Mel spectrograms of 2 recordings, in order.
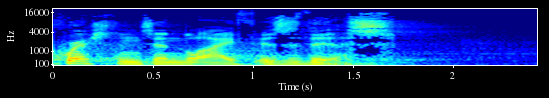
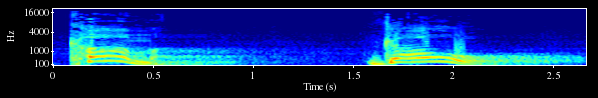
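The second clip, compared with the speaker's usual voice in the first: higher, ringing commands of Jesus; Jesus commanding; 11 semitones higher, slower than usual. Acted. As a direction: call out each command like Christ summoning. Preacher voicing Jesus' commands.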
